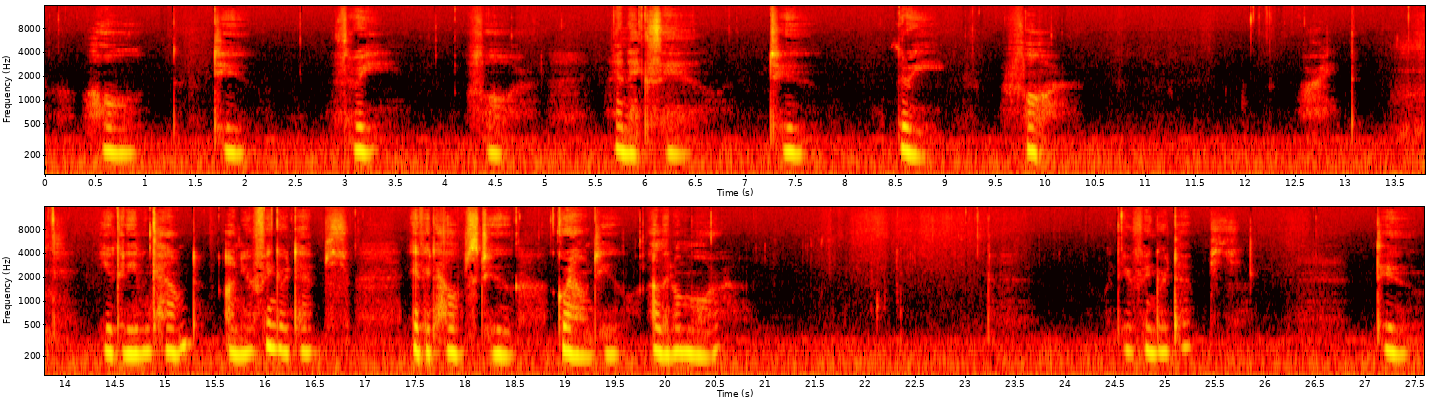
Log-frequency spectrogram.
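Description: A young woman speaks softly and slowly, close to a microphone.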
